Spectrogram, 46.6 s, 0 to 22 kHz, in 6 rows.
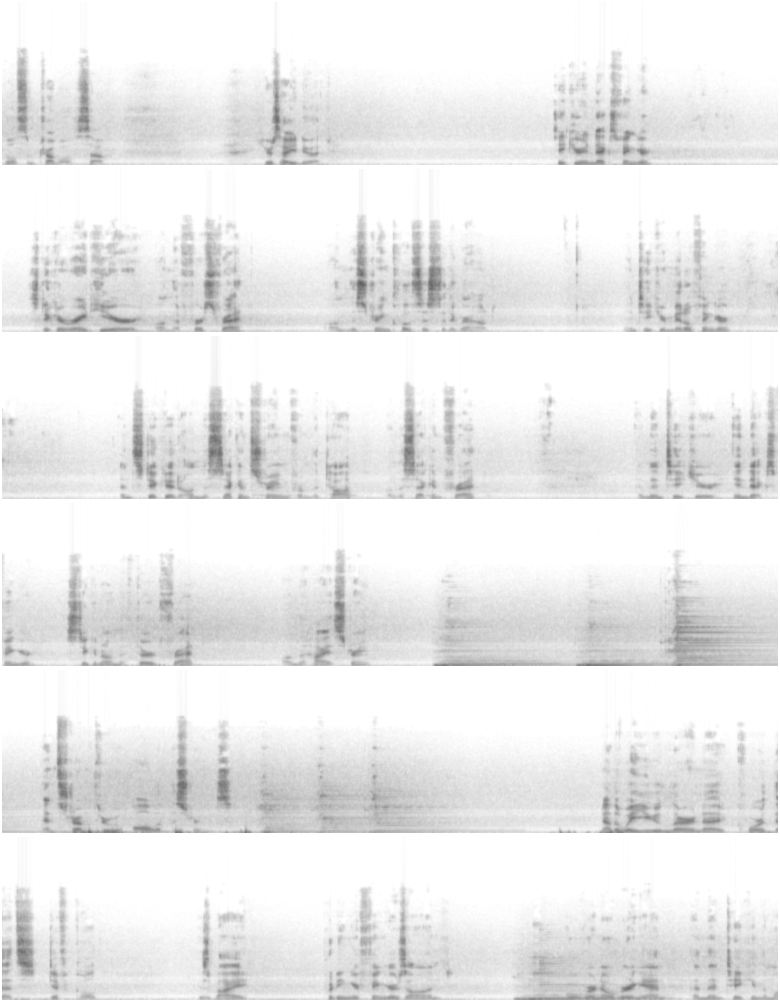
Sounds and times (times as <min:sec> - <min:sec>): Speech: 0:00.0 - 0:01.1, 0:02.3 - 0:03.4, 0:05.5 - 0:06.6, 0:08.0 - 0:10.2, 0:11.0 - 0:12.7, 0:14.0 - 0:15.1, 0:16.7 - 0:20.4, 0:21.9 - 0:25.3, 0:26.1 - 0:27.0, 0:31.4 - 0:33.4, 0:37.0 - 0:39.8, 0:40.8 - 0:41.3, 0:42.0 - 0:43.3, 0:44.4 - 0:46.5
Strum: 0:27.6 - 0:36.3, 0:43.9 - 0:45.5.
